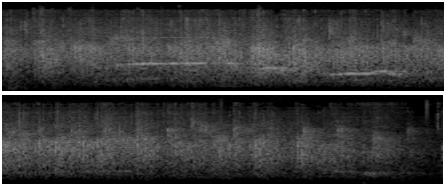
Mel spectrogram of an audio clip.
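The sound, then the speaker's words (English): An audience claps together as praise to God for the young people leading worship, in a steady, dense wash of applause that holds level for several seconds before easing off slightly at the end, with a few faint cheers mixed in. “Um, can you give God a hand clap of praise for them, please?”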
